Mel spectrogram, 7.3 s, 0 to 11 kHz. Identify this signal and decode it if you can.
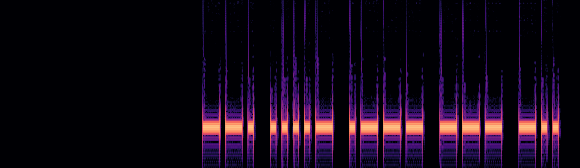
Morse code, heard as a keyed tone, about 17 wpm, 700 Hz. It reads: G4JOD
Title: DXCC-100 Call Signs - 5 Characters - Repeated 3x - 17wpm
